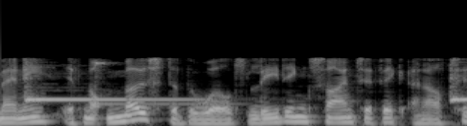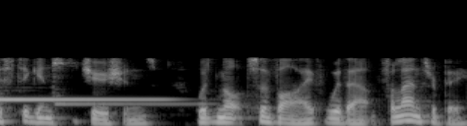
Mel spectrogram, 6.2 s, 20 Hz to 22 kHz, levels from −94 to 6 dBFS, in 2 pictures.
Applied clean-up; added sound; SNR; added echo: classical method log-MMSE.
